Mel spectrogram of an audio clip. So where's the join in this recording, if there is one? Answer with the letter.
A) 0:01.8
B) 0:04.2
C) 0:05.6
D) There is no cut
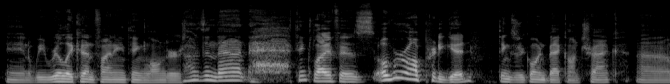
A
